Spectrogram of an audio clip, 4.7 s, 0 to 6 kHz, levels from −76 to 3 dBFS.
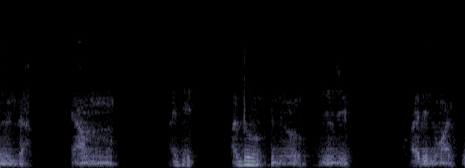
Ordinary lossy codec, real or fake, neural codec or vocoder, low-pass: none; fake; vocoder, 22.05 kHz, 80 mel bands, HiFi-GAN; 5.4 kHz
